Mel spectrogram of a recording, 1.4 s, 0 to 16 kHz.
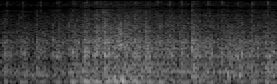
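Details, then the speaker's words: Honda Click 125 V3 scooter idling with a rough rattling chatter and a dry metallic rasp from the top end, before the pulley was removed. Others suspected the crankshaft, but the cause was a worn camshaft bearing. "Ito kasi parang may problema, parang medyo maganit sounds. Ayan o, rinig nyo."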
